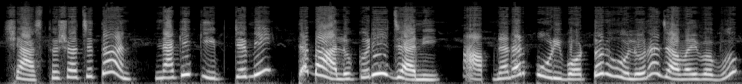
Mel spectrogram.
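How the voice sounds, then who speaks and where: A woman voicing a sharp-tongued, teasing younger married daughter in a Bengali cartoon story. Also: high-pitched, very animated, unhurried, dry recording. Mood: sarcastic.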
